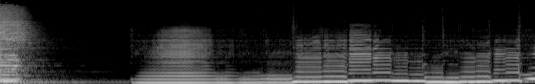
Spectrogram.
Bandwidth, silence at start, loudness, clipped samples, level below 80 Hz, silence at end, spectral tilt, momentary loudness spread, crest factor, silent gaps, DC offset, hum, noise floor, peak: 18 kHz; 0 s; -22 LUFS; under 0.1%; -32 dBFS; 0 s; -5.5 dB/octave; 10 LU; 18 dB; none; under 0.1%; none; -49 dBFS; -4 dBFS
